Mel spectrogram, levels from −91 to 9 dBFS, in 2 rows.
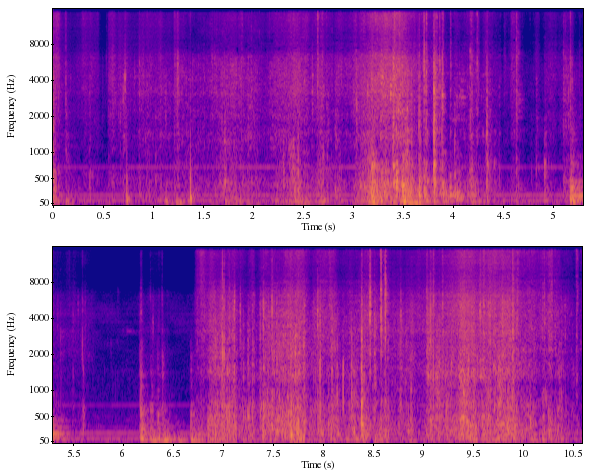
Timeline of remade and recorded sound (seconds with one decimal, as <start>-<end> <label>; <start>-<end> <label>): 0.0-1.3 remade; 1.3-5.3 recorded; 5.3-6.9 remade; 6.9-8.7 recorded; 8.7-9.9 remade; 9.9-10.6 recorded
